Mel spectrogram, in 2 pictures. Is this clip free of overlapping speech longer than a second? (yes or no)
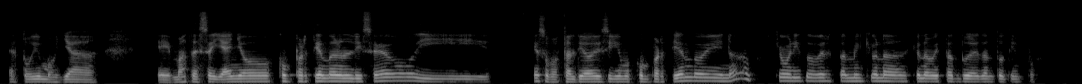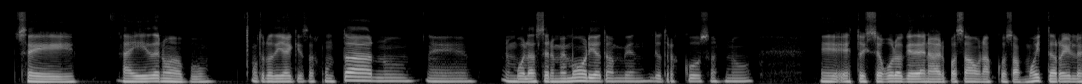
yes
